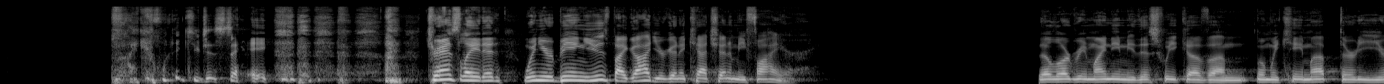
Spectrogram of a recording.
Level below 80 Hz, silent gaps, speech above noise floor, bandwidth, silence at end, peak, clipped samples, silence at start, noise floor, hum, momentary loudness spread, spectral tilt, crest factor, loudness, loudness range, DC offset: -54 dBFS; none; over 68 dB; 16 kHz; 0 s; -4 dBFS; under 0.1%; 1.1 s; under -90 dBFS; none; 10 LU; -4.5 dB/octave; 20 dB; -23 LUFS; 9 LU; under 0.1%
